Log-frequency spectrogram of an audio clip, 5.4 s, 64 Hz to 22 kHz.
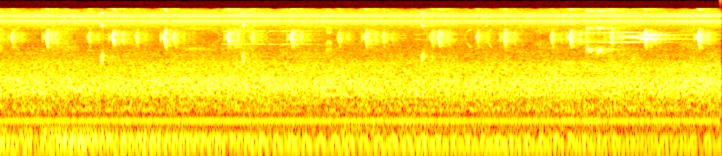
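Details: A Virginia rail family, at least two adults and three chicks, in Sapsucker Woods on 9 June 2009, trades thin, high clicking peeps, roughly three a second, over a steady low rumble and hum.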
